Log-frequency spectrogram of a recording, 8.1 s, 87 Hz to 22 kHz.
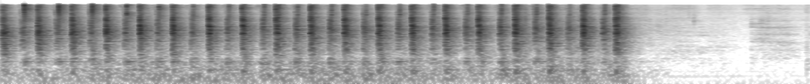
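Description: Low-angle hand plane fitted with a 25° blade, run on its side along a shooting board and slicing the end grain of a hardwood strip. Quick, even strokes, about four or five a second, stop about six seconds in.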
